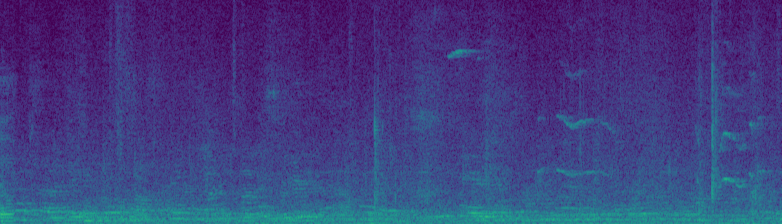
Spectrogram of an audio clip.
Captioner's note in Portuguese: Vozes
